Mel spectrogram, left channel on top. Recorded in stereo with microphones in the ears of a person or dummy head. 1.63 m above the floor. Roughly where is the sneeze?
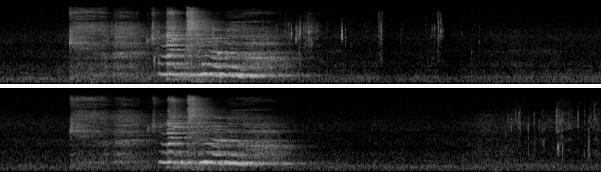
Left.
